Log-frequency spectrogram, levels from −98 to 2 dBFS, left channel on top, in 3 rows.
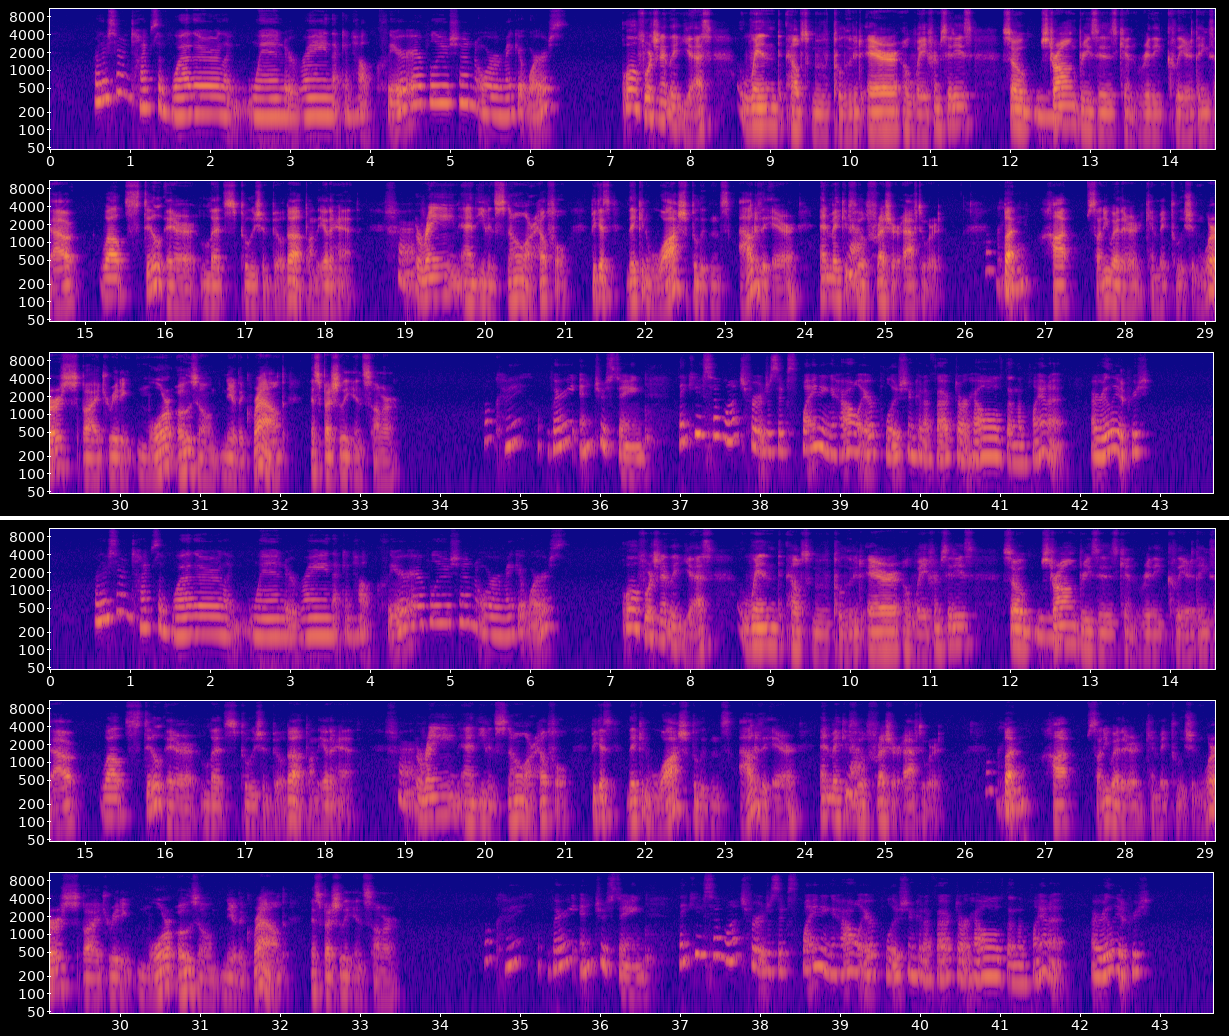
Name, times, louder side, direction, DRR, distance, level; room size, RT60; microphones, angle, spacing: voice 1, 0.6-6.4 12.1-12.6 18.8-19.2 24.5-24.8 26.3-26.8 34.6-35.0 35.4-36.7 37.0-41.8 42.1-42.9, left 3 dB, 85° left, 0.8 m, -39 dB
voice 2, 7.2-14.9 15.2-18.3 18.8-21.0 21.3-23.9 24.2-25.6 26.4-26.6 27.0-32.1 32.4-33.5, left 5 dB, 45° left, 0.4 m, -37 dB
3.1 x 2.1 x 3.0 m
head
